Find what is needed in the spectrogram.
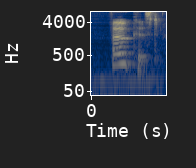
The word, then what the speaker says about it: focused: Let's pay attention here to the pronunciation of focused. Okay, focused. Once again, that simple pass of regular verbs thing, right? So focused.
